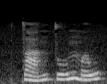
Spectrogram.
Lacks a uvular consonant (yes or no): yes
